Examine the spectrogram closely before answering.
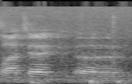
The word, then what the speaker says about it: LaTeX: And I don't say right, LaTeX, is it how you say it, or Latex? I mean, I say LaTeX Yeah, and Latex.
